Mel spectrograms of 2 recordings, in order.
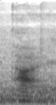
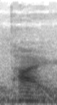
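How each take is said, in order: No difference in how they are said.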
